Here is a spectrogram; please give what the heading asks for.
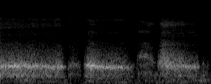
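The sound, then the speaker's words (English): Forceful breathing out, as in a one-second lung function test: several breathy, whistling bursts of air separated by brief breaks, moderately loud, with no talk. “they breathe in, take a big breath, and in 1 second, see?”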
